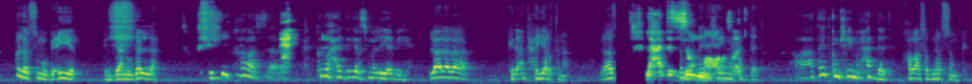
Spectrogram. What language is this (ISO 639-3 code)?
ara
